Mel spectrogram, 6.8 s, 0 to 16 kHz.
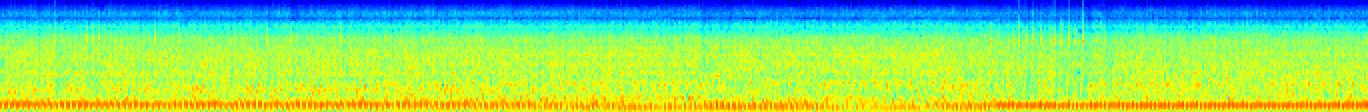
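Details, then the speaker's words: BMW R 1300 GS at about 10,000 km, GoPro on the left cylinder head, cruising about 3,600–4,200 rpm: constant fast clacking over wind and engine drone, left side only; owner suspects ShiftCam variation, valve train clatter. "donc comme vous avez pu le voir surtout entendre ce bruit vraiment constant dans la plage entre 3006 3008 jusqu'à 42 je pense c'est là où le chif cam varie et donc il y a ce de claquement et essentiellement de ce côté-là"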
